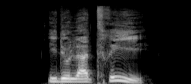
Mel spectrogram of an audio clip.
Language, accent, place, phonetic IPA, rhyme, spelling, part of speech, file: German, Germany, Berlin, [ˌidolaˈtʁiː], -iː, Idolatrie, noun, De-Idolatrie.ogg
- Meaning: idolatry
